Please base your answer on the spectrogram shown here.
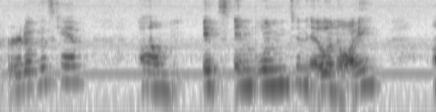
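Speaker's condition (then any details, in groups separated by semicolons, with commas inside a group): Cerebral palsy; infant ventilator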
